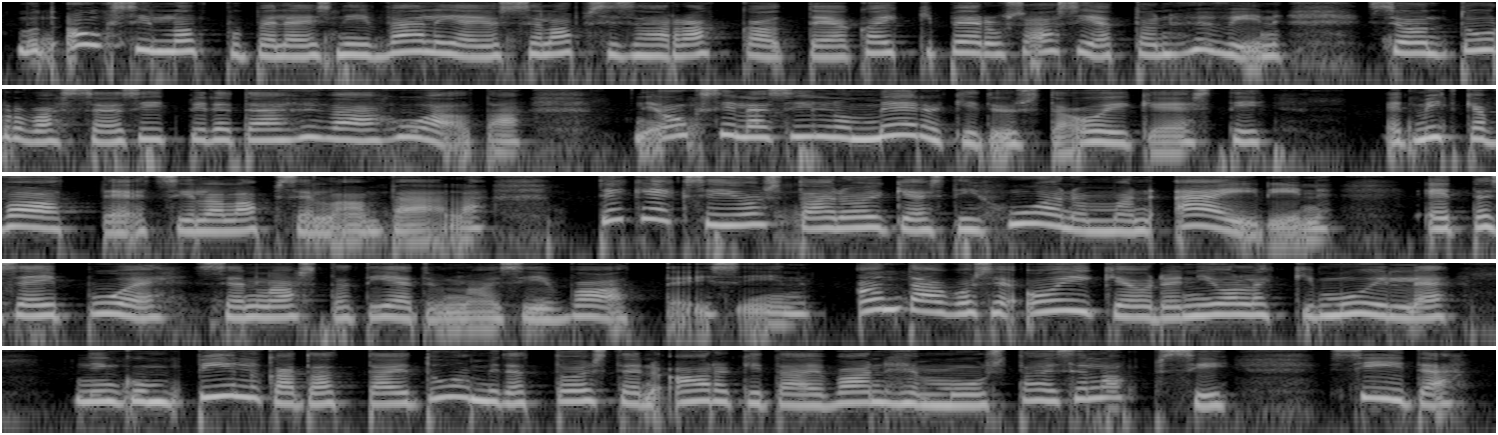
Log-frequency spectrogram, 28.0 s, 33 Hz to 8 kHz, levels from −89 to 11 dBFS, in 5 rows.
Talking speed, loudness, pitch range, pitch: 150 wpm, -26 LUFS, 230-295 Hz, 260 Hz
